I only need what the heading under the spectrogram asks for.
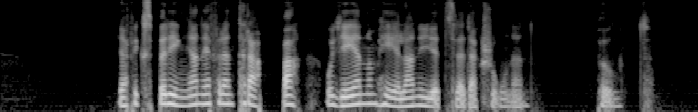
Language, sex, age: Swedish, female, 44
